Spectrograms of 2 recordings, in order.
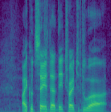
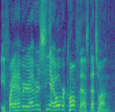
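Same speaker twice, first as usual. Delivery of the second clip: excited; 10 semitones higher, 8 dB louder than usual. Real, not acted. Excited outburst at bad play.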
